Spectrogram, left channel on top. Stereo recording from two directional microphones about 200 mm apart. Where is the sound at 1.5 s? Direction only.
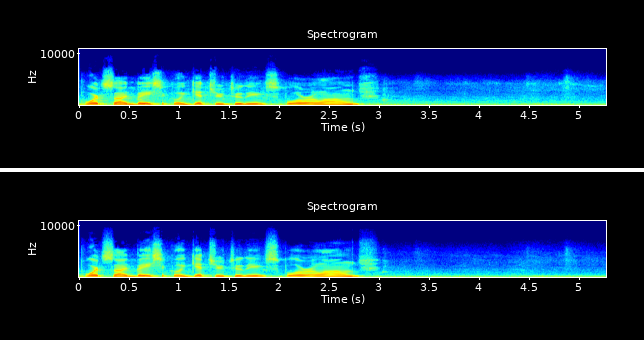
15° right (ahead or behind).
